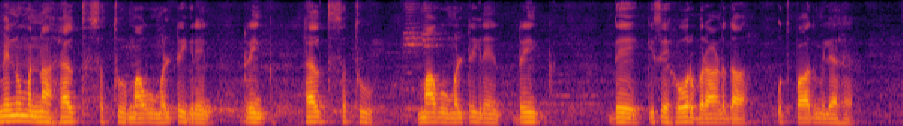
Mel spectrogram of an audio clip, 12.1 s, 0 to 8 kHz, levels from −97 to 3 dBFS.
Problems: none marked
